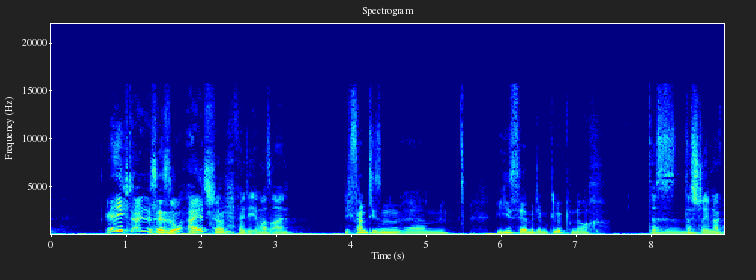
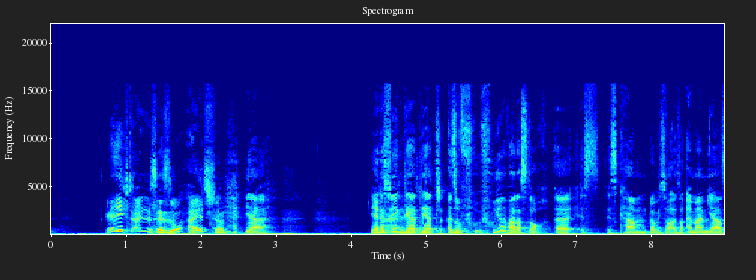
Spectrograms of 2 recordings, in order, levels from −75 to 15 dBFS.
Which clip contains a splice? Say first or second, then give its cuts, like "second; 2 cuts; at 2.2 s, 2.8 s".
first; 2 cuts; at 2.4 s, 3.9 s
